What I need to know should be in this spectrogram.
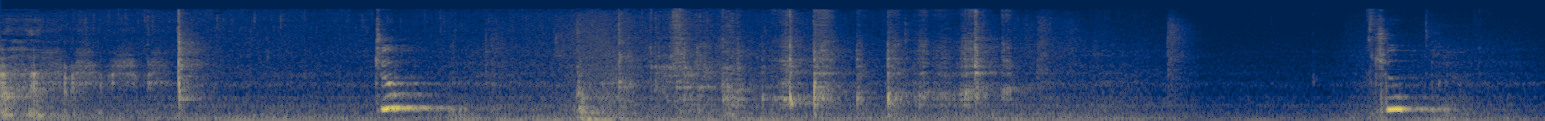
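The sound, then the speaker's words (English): A metal spatula stirs diced tomatoes in a frying pan: soft scraping and clinks run throughout, with two sharper knocks against the pan, one early and one near the end, under light sizzling. “That was my spatula on the pan.”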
